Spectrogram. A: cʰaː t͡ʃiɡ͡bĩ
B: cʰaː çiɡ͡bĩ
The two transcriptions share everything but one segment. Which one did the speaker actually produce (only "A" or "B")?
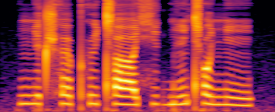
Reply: B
